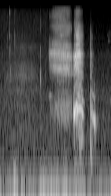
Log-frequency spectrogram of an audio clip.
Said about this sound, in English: Gesundheit. I didn't get the mute button fast enough.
